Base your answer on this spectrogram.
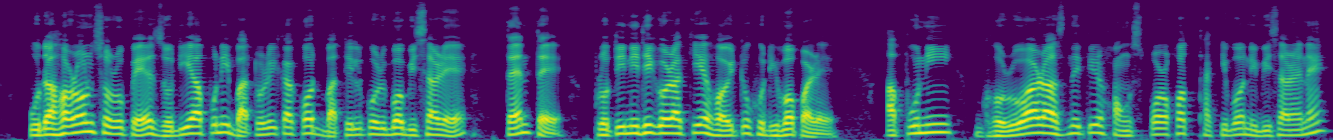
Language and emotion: Assamese, neutral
